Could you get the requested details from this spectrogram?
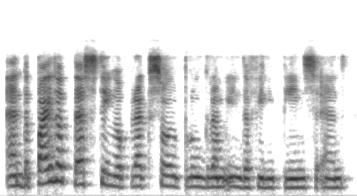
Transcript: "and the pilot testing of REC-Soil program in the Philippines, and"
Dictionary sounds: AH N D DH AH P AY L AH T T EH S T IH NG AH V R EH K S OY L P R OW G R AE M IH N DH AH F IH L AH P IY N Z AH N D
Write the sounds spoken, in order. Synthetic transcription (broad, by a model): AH N D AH P AY L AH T T EH S T IH NG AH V R EH K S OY L P R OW G R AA M IH N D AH F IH L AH P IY N S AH N D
